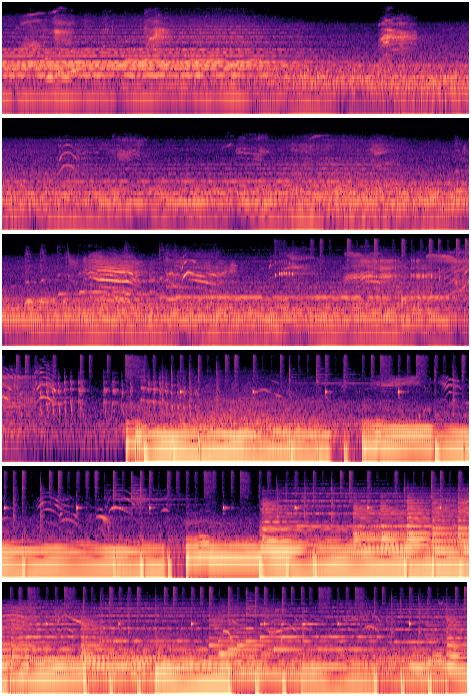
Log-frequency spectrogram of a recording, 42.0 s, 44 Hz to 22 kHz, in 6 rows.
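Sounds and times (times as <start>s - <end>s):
deep sustained chord: 0.0s - 5.7s
ambient synthesizer music: 0.0s - 21.6s, 22.3s - 42.0s
dolphin squeal: 7.8s - 9.1s, 14.4s - 23.8s, 26.8s - 30.6s
dolphin whistle: 14.3s - 22.0s.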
